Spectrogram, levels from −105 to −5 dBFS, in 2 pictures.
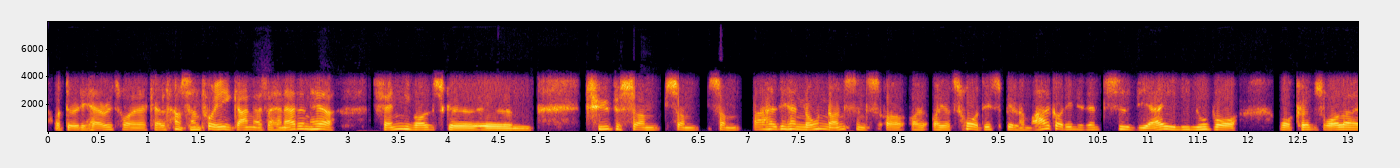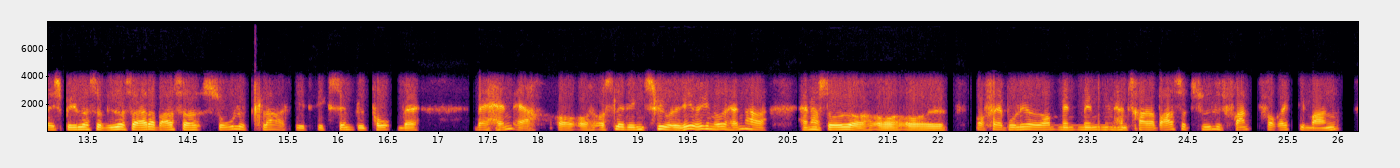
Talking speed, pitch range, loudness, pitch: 230 wpm, 140-170 Hz, -20 LUFS, 155 Hz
